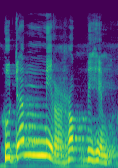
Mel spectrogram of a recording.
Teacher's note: Hudam ini fathah tanwin bertemu dengan huruf mim, maka harus berdengung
